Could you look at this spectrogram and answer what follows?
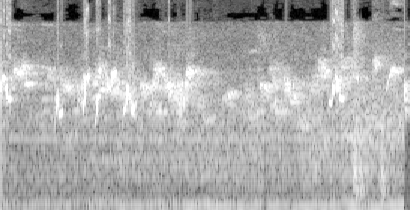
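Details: Female red-whiskered bulbul singing to stimulate a male, a steady stream of chirpy warbled notes mixed with a prominent low droning hum and some knocking sounds near the end.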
